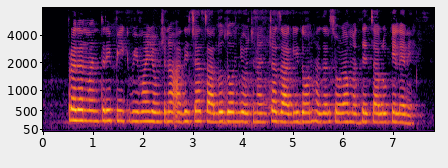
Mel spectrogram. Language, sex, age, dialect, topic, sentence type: Marathi, female, 41-45, Southern Konkan, agriculture, statement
